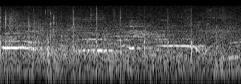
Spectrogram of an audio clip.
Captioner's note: audience applauding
